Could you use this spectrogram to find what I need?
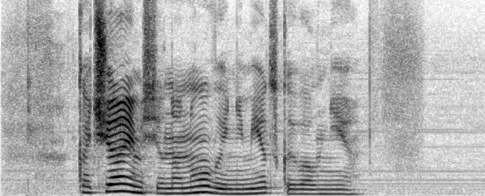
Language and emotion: Russian, sad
